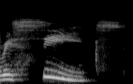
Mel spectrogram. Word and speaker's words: receipt: The P is silent. Some we have psychology among other words. So all of these words when we see them we should not pronounce the sound of the P.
